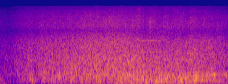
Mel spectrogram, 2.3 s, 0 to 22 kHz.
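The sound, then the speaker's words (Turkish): Steady crashing surf at a crowded beach in İzmir or Aydın on Turkey's Aegean coast during a heat wave: a broad continuous wash of breaking waves with some wind noise, loud, with no voices standing out above the water. “5 ila 8 derece arasında artan sıcaklığa dayanamayanlar denize koşuyor. Burası İzmir, burası Aydın.”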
